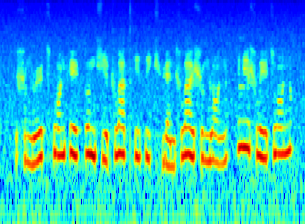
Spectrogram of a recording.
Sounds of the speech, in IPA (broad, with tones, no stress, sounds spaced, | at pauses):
ʂ ʊ˨˩ ŋ ɻ ɻ̩˦ t͡sʰ w ɑ˦ ŋ x e˥˨ ɪ̯ k ɤ˥˨ ŋ ɕ i˨˩ ʈ͡ʂ w ä˥˨ t̪ʰ i˨˦ p i˨˦ t͡ɕʰ ɥ ɛ˨˩ n ʂ w a˥˨ ɪ̯ ʂ ʊ˨˦ ŋ ɻ ɑ˨˦ ŋ | l i˥˨ ʂ w e˨˩ ɪ̯ t͡s w ɑ˨˦ ŋ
